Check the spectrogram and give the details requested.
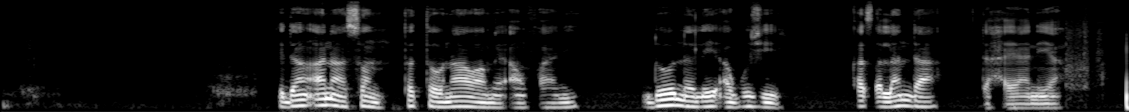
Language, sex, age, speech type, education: Hausa, male, 46-60, read, primary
